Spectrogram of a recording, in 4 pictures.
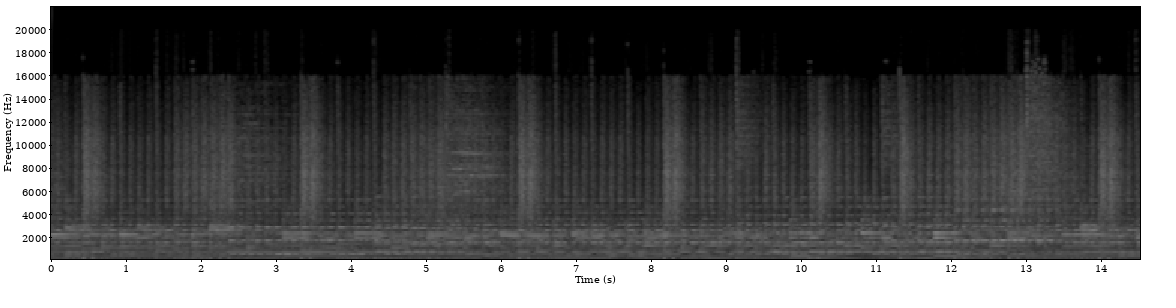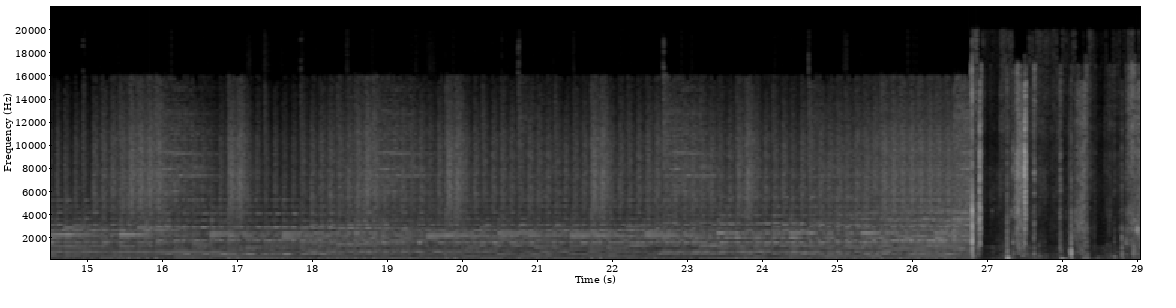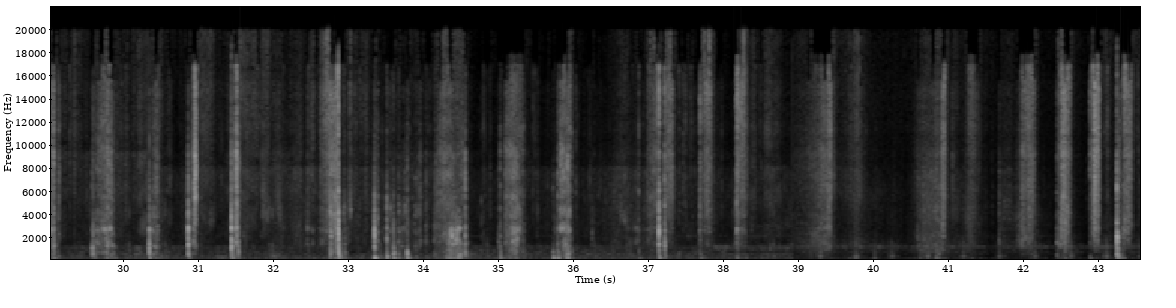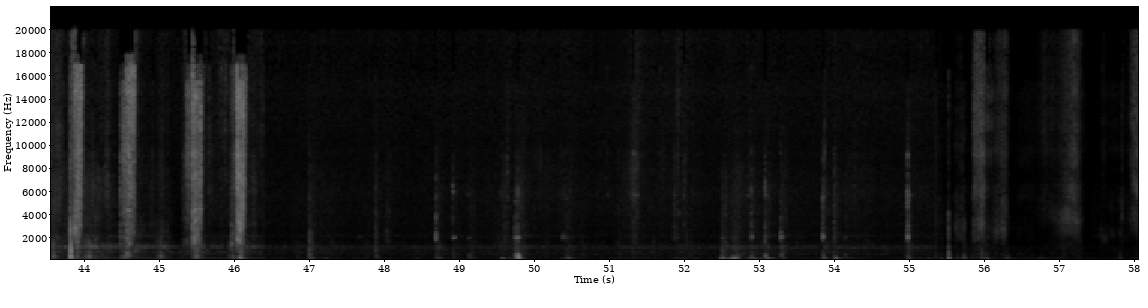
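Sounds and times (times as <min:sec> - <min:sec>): knocks and scrapes of objects handled: 0:26.7 - 0:46.4, 0:55.0 - 0:58.0.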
